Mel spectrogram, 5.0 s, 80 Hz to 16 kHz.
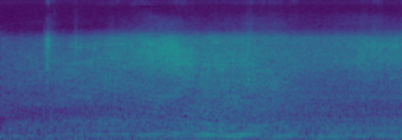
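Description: Ford Everest 2.5-litre diesel engine idling steadily, growing louder over the first few seconds.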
